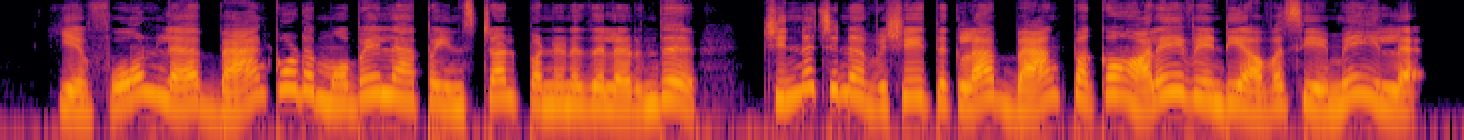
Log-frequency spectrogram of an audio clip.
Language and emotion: Tamil, happy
